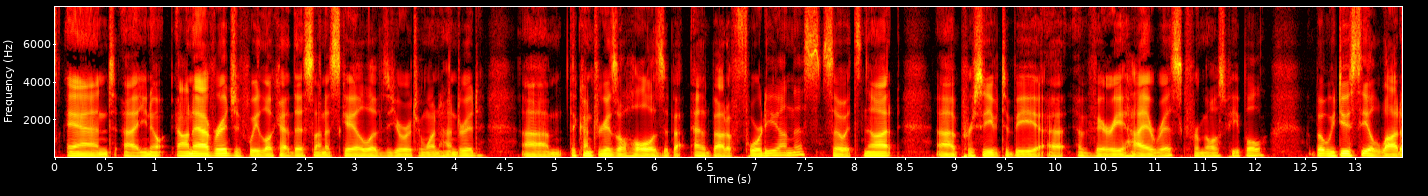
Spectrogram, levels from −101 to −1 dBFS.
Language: English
